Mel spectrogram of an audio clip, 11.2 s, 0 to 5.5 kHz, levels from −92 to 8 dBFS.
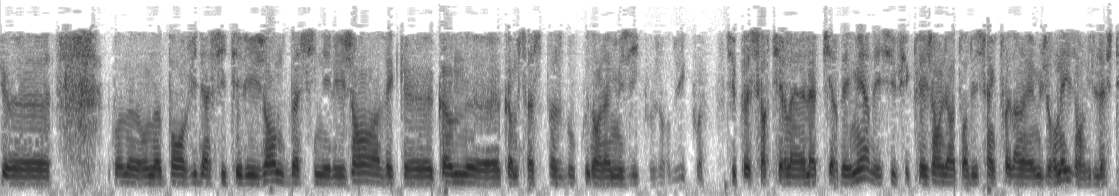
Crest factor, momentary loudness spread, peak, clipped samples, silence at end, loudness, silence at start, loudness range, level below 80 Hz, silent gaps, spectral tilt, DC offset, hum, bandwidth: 14 dB; 7 LU; -2 dBFS; under 0.1%; 0 s; -15 LUFS; 0 s; 3 LU; -56 dBFS; none; -8.5 dB/octave; under 0.1%; none; 4 kHz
